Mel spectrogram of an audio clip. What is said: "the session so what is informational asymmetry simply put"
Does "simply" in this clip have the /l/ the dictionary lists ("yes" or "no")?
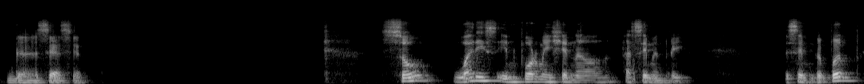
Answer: no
